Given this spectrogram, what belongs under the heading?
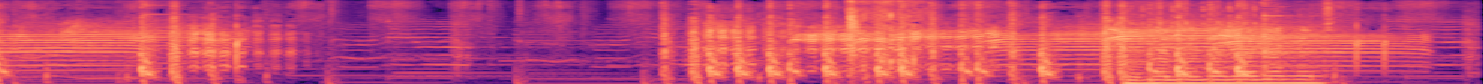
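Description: Sheep in the video game Minecraft bleat repeatedly, wavering calls coming one after another among clicks and scattered game sounds, ending in a sustained louder tone.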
